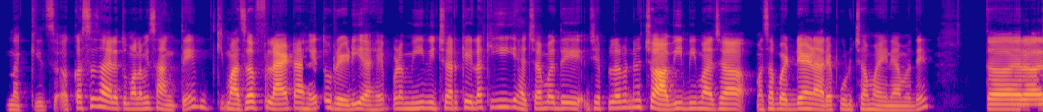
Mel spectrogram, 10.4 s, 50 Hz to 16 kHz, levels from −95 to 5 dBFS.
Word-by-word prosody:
नक्कीच. 135 -2 -10
अ, - - -7
कसं 190 +6 -3
झालं 215 -6 +2
तुम्हाला 170 -1 -3
मी 180 - -5
सांगते, 155 - -3 0.2
की - - -12
माझा 170 +2 +3
फ्लॅट 165 -3 +6
आहे 175 -2 0
तो 210 - -2
रेडी 160 0 0
आहे, 145 -1 -2
पण 175 +3 -6
मी 180 +2 -3
विचार 185 0 -3
केला, 205 -1 0
की 225 +2 -5
ह्याच्यामध्ये 180 +2 -3
जे 185 - -5
आपल्याला 195 +4 -4
चावी 155 +4 +6
मी 180 +1 -6
माझ्या 165 -1 +2 0.2
माझा 150 +3 -3
बर्थडे 165 0 0
येणार 165 -4 +5
आहे 140 - 0
पुढच्या 155 0 -5
महिन्यामध्ये 135 - -4 0.6
तर 160 -1 +5
अ, 155 0 +6
170 Hz, 190 wpm, -24 LUFS, 155-185 Hz, 0.6 s, फ्लॅट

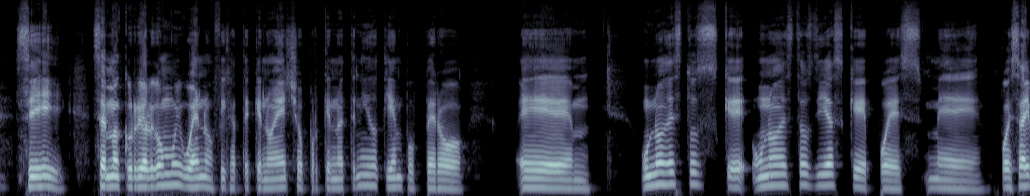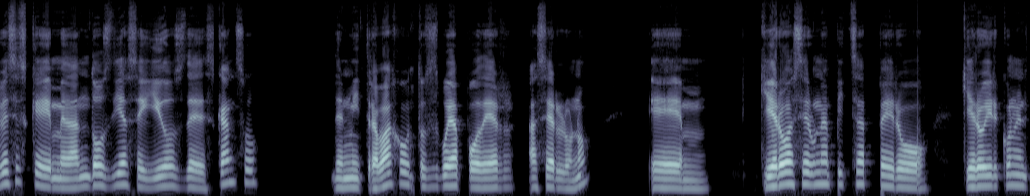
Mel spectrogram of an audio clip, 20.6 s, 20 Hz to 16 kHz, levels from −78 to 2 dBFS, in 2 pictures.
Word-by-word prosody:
Sí, 145 -4 +3 0.2
se 150 - +5
me 150 - +6
ocurrió 145 0 +4
algo 145 +3 +4
muy 170 +1 0
bueno, 140 -3 +2
fíjate, 130 0 -7
que - - -1
no 125 0 -1
he 130 - +4
hecho, 130 -1 -4
porque 130 - -7
no 125 0 -2
he - - -4
tenido 160 +3 -6
tiempo, 135 -4 -5
pero, 120 -3 0 0.5
em, 125 -3 +3 0.5
uno 170 +4 +2
de 180 - +2
estos 180 -1 -5
que 135 0 +1
uno 160 +3 +1
de 165 - 0
estos 165 0 -6
días 165 +1 -1
que, 135 -3 -1
pues, 115 -2 -2
me 115 -4 -4
pues, 140 +1 0
hay 155 0 +8
veces 190 +5 -3
que 155 -5 +1
me 130 -1 0
dan 130 +4 0
2 165 -2 0
días 170 +3 -3
seguidos 140 +1 -2
de 135 0 0
descanso 195 - -4 0.7
de 130 0 -4
mi 135 0 -2
trabajo, 175 +10 +2
entonces 145 -4 -9
voy 155 +1 +3
a 155 - +5
poder 135 -2 0
hacerlo, 140 -4 -1
¿no? - - -6 0.5
Em, 120 -3 -1 0.5
quiero 155 +4 +7
hacer 185 -1 +1
una 180 +1 -3
pizza, 180 0 -6
pero 135 -6 0 0.3
quiero 145 +2 +3
ir 155 -1 0
con 165 +1 -4
el 155 -2 -6
140 Hz, 175 wpm, -24 LUFS, 130-160 Hz, 0.7 s, hay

